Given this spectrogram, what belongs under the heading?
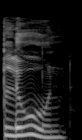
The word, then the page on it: plun: grec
